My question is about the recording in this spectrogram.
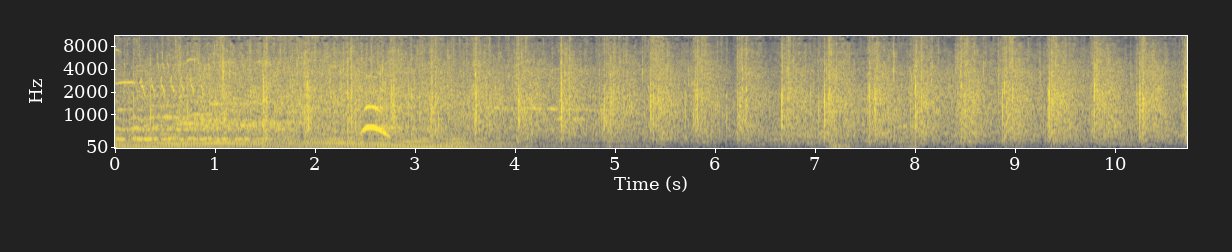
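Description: Concert audience applauding as the song's last held notes die away about four seconds in; the applause then falls into rhythmic clapping in unison, about two claps a second.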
